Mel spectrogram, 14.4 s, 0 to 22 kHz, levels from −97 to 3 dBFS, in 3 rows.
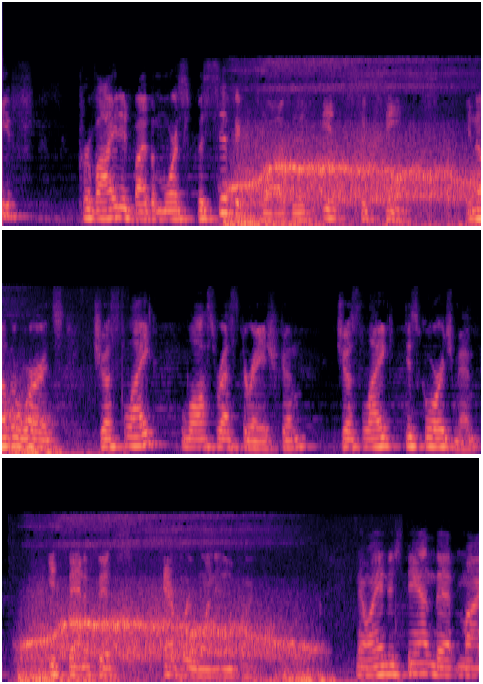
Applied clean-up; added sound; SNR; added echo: none; Wind; 0 dB; reverberation time 0.4 s.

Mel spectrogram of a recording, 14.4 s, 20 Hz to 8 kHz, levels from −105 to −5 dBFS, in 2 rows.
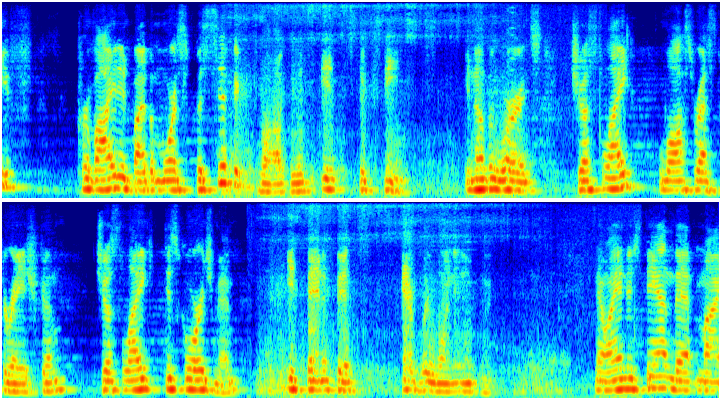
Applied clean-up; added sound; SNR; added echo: neural separator model SepFormer DNS4.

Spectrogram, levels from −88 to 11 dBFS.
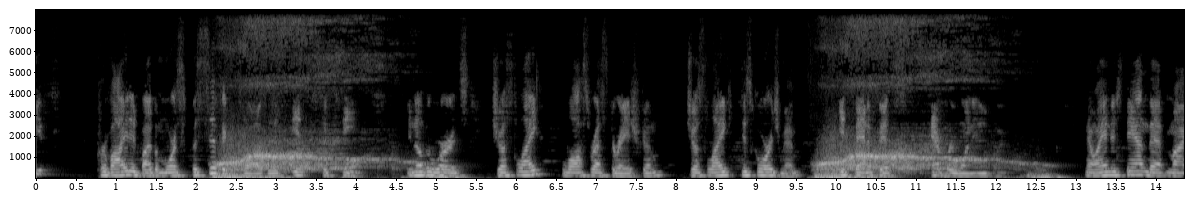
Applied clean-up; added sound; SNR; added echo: classical method WPE with log-MMSE.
